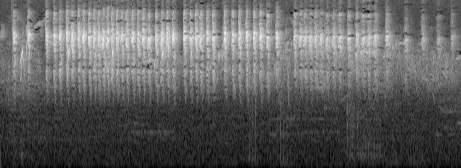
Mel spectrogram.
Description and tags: Blackcap makes a characteristic 'angry' call
birds, blackcap, field-recording, nature, south-spain, spring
